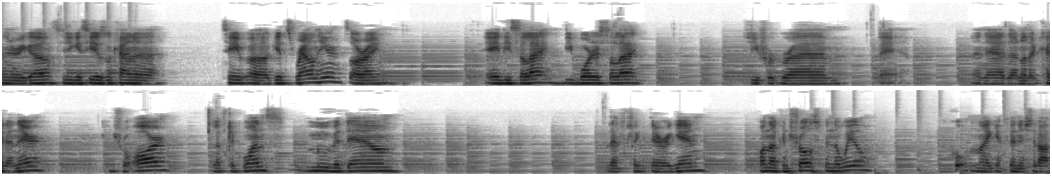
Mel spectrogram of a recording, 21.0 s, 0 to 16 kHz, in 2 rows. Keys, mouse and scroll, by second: 3.9-4.5 shift+scroll up 4, 4.8 a, 5.5 b, 7.4 g, 18.3-19.4 ctrl+scroll up 8.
